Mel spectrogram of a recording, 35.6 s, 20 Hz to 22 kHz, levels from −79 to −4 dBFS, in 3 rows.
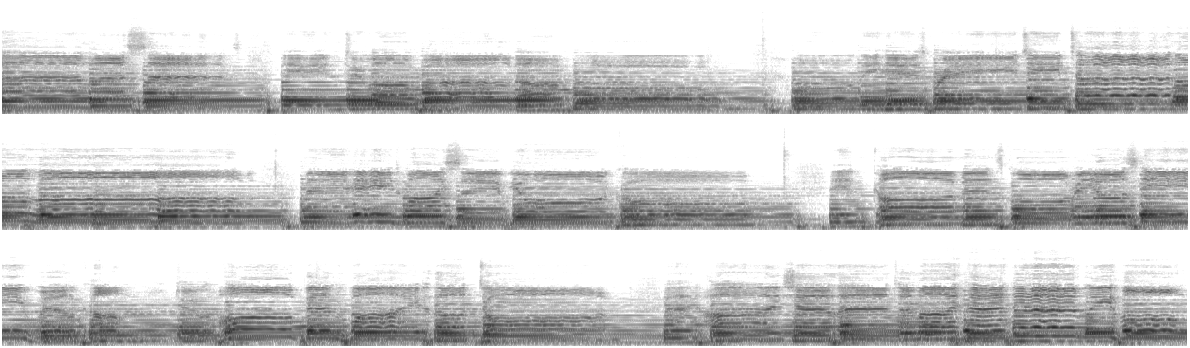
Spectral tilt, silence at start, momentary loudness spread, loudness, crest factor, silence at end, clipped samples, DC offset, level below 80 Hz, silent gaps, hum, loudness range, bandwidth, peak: -6.5 dB/octave; 0 s; 9 LU; -26 LUFS; 16 dB; 0 s; under 0.1%; under 0.1%; -54 dBFS; none; none; 5 LU; 9.8 kHz; -8 dBFS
